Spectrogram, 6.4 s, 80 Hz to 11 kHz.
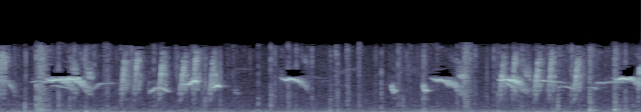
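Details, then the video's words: Indonesian champion greater green leafbird, 2013–2014, giving short sweet whistled figures among busy clicks and ticking sounds, phrases recurring roughly every second. "Cucak Ijo Juara satu se Indonesia Raya 2013 2014"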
